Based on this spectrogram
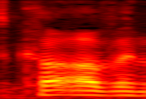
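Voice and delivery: "ka'aven" begun on a hard k; kaf with dagish. Shown as a demonstration. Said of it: "with a dagish".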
